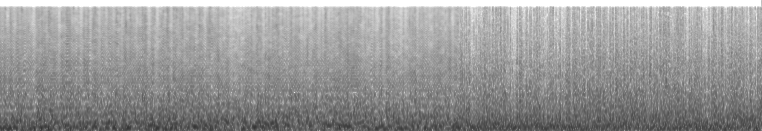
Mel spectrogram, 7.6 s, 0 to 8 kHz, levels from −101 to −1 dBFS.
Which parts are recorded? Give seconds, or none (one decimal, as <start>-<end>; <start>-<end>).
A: 4.6-7.6

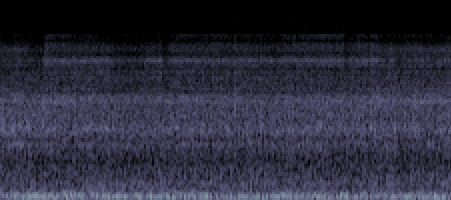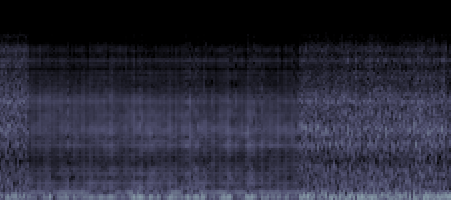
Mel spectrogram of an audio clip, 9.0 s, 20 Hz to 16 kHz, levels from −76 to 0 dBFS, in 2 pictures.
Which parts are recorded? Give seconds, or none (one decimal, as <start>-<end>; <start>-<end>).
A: 0.0-4.8; 7.5-9.0

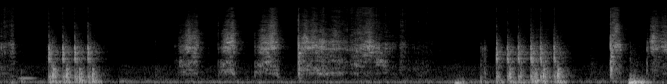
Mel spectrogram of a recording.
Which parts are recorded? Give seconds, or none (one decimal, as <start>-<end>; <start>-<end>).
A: 0.0-2.0; 3.4-4.5; 5.4-6.7

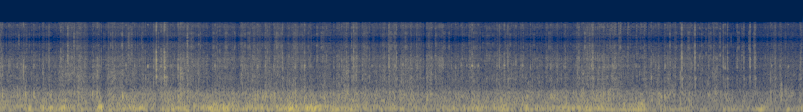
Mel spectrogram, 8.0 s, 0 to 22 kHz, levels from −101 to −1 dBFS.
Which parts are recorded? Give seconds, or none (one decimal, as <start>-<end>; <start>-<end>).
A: 0.0-6.0; 6.5-8.0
